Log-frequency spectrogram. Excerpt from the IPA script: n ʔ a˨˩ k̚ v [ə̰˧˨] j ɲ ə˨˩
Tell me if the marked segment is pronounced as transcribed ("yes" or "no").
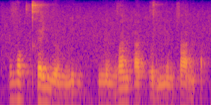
yes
